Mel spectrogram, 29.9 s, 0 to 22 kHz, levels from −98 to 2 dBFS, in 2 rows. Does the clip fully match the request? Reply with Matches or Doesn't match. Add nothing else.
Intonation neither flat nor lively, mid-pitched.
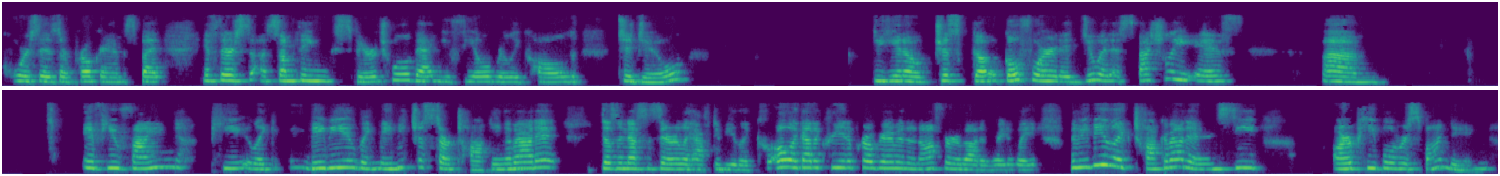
Doesn't match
